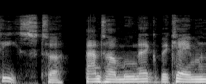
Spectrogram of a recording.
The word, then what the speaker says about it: Ishtar: semiromis became known as Ishtar which is pronounced Easter and her Moon egg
